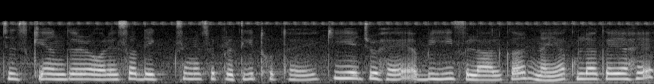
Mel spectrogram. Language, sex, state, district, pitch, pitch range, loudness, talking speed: Hindi, female, Rajasthan, Bikaner, 245 Hz, 230-260 Hz, -14 LUFS, 190 wpm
